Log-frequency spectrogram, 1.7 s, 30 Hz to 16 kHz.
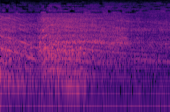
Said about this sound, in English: We're using a 5/8 fly bit here, and what this is going to do is give us enough room to throw a plug in there.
